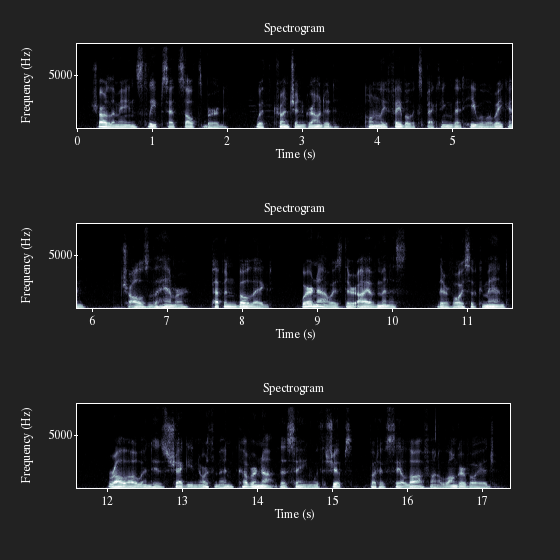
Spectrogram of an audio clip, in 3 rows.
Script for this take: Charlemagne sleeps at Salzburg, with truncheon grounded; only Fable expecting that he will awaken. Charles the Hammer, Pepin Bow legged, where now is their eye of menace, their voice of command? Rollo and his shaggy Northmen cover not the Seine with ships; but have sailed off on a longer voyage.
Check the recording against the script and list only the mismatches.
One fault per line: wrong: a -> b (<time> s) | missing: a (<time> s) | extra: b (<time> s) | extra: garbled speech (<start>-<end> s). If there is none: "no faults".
no faults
